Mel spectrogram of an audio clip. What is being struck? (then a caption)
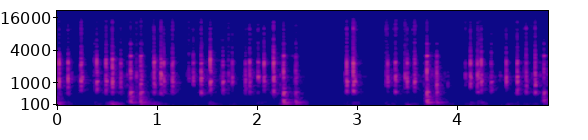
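Plastic mechanical keyboard. Gloved fingertips type continuously on a Keychron V1 plastic mechanical keyboard with Tangerine switches and green and cream PBT Matcha keycaps. About thirty crisp, bright keystrokes come in quick bursts, with very short decay, little low end and two brief pauses near the middle.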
